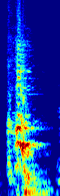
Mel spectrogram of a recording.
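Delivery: loud director's call; director's shout. Retold or imitated. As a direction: bark it like a director stopping the take. Director yelling on set.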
